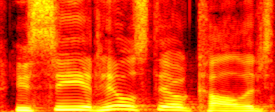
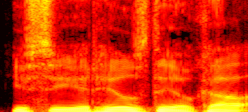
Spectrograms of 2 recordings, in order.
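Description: First: Said in the usual way. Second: Low, restrained, put-on gentle tone; mock loving voice. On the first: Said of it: "I'm too mean". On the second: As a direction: hold back as if tenderly explaining. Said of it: "I can't do the loving voice for too long".

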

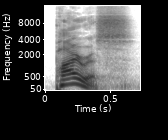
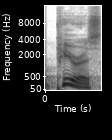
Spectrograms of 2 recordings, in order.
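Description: First: Pyrrhus said as PIE-rus; first pronunciation. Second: Pyrrhus said as PEER-us; alternative pronunciation. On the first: Host offering a variant name of the general, Pyrrhus as PIE-rus. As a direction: say Pyrrhus with a long "eye" in the first syllable. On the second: Host giving the other name of the general, Pyrrhus as PEER-us. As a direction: say Pyrrhus with an "ee" in the first syllable. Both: Shown as a demonstration. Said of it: "depending on how you pronounce it".

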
